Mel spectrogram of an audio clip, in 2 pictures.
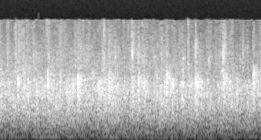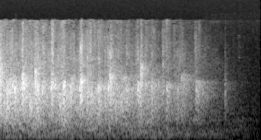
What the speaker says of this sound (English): can we please give a round of applause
